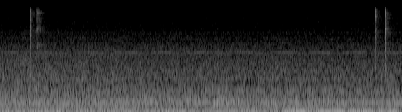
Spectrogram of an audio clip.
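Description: Computer mouse clicks: a quick double click about a third of a second in and another just before the end, over a low steady hum.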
